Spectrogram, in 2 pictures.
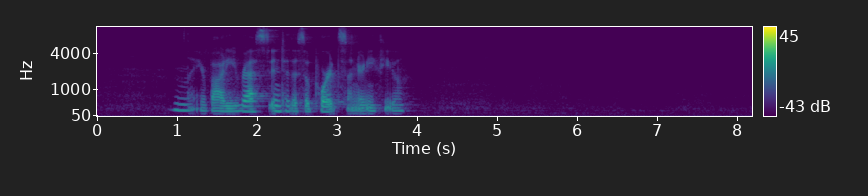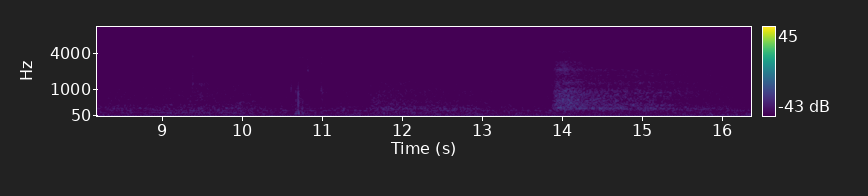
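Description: A young woman speaks calmly and softly, close by.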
